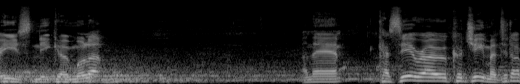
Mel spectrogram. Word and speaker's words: Kazuhiro Kojima: And then Kazuhiro Kojima. Did I pronounce that correctly?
